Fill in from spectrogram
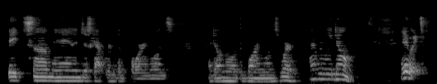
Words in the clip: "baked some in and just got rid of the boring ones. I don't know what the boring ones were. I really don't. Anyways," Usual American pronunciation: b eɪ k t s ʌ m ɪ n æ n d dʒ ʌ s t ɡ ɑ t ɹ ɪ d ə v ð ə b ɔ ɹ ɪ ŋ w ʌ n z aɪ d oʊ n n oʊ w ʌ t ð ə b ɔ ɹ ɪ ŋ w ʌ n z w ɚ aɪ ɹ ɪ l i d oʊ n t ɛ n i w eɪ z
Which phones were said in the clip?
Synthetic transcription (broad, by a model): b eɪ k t s ʌ m ɪ n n dʒ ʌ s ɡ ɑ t ɹ ɪ d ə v ð ə b ɔ ɹ ɪ ŋ w ʌ n z aɪ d oʊ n n oʊ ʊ t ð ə b ɔ ɹ ɪ ŋ w ʌ n z w ɚ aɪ w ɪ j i d oʊ n t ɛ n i w eɪ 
